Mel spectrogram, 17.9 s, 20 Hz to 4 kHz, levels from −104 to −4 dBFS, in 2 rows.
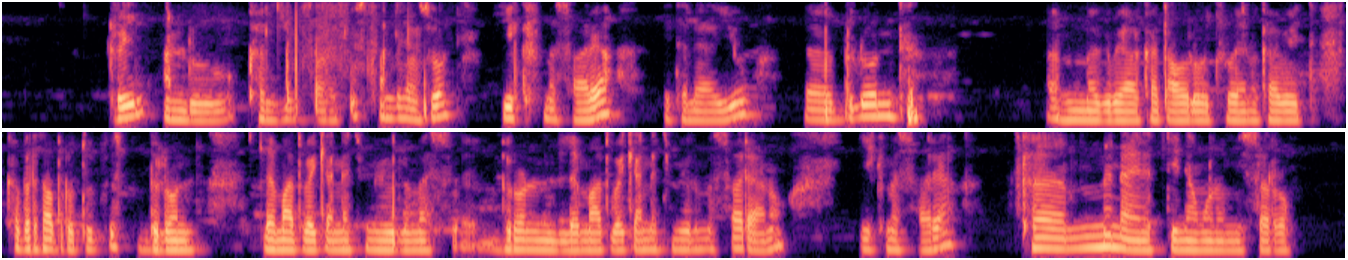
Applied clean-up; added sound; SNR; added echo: none; none; none; none.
